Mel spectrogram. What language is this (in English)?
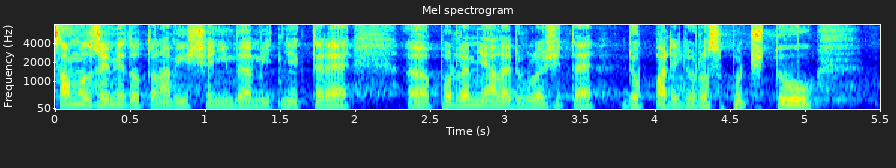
Czech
